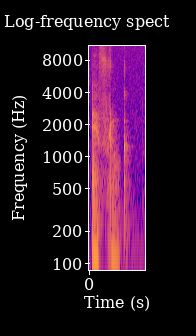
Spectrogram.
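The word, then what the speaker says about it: Efrog: that in Welsh it's a frog with the one F which is like a v a frog near with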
